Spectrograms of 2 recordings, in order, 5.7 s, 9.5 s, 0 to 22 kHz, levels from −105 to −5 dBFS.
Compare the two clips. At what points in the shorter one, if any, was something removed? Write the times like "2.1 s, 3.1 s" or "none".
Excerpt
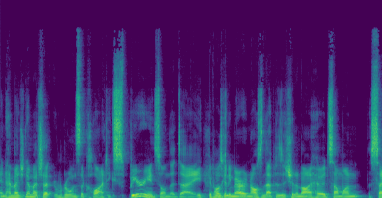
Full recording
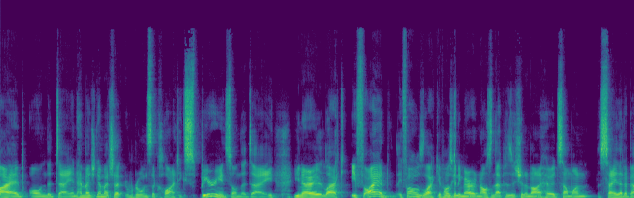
3.1 s

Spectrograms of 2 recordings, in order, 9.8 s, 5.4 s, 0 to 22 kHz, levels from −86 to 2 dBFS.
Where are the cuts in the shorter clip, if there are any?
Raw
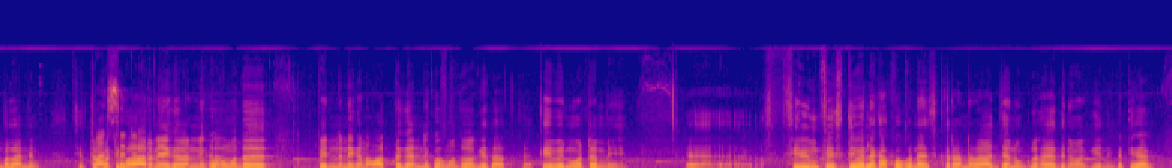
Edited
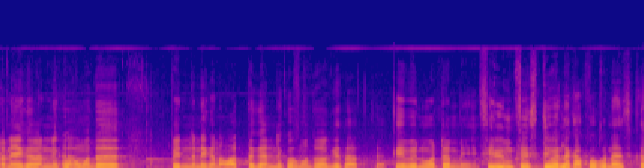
3.9 s

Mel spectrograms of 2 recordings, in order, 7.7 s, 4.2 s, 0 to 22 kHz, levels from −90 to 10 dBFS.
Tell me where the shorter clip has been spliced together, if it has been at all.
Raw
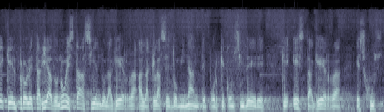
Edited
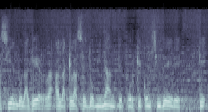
none

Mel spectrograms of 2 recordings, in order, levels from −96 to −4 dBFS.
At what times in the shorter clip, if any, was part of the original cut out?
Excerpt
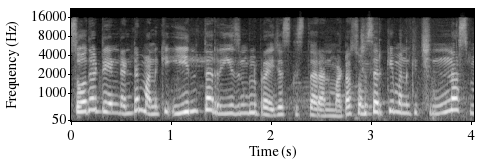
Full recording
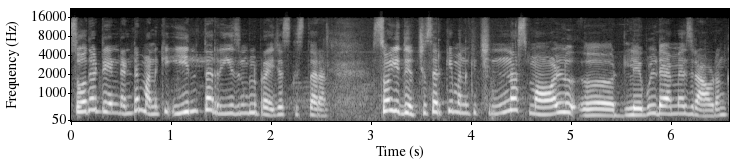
2.9 s

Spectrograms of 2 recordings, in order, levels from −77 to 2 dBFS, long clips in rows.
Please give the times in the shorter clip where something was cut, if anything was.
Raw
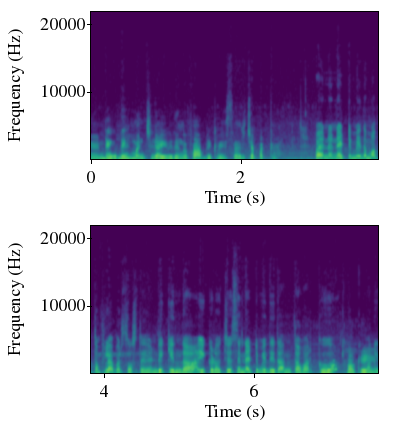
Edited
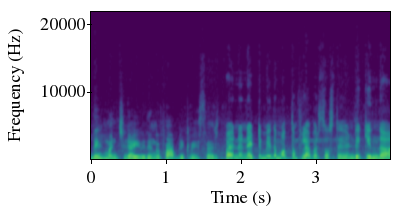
1.7 s

